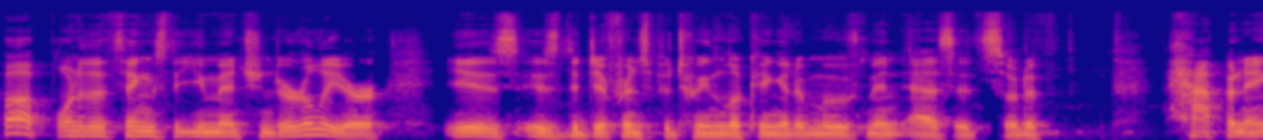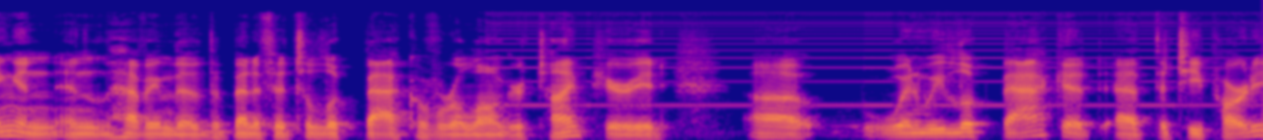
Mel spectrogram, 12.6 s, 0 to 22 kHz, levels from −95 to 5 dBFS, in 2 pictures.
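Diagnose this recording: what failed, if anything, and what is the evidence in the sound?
USB whine enters through the analogue wiring at 8.74 s, right after "look back over a", and continues to the end of the clip. It is a steady fixed-pitch tone at 1 kHz, roughly 30 dB below the speech. On a spectrogram it appears as a thin horizontal line at 1 kHz that runs through pauses. The 1 ms USB frame rate is drawing current in regular pulses, and that ripple is leaking through the shared power or ground into the audio path.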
